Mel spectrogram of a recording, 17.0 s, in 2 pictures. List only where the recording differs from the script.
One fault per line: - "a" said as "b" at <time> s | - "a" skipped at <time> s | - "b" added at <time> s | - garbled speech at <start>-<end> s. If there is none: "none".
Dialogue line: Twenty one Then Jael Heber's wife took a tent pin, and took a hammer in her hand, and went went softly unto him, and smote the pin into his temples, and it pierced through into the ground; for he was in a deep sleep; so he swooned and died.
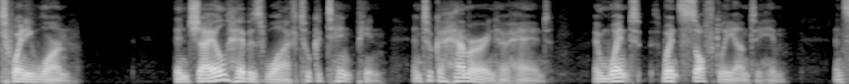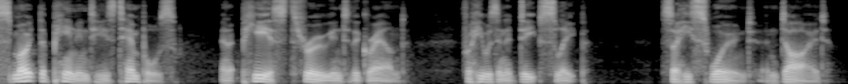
none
